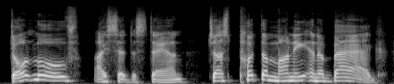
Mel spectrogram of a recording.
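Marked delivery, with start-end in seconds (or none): 0.1-0.8 commanding. A narrator's reading. Robber orders cashier. 2.1-3.9 ordering. A narrator's reading. Robber orders cashier.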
